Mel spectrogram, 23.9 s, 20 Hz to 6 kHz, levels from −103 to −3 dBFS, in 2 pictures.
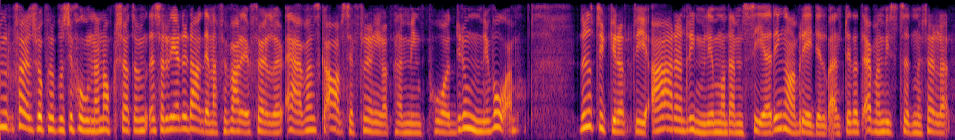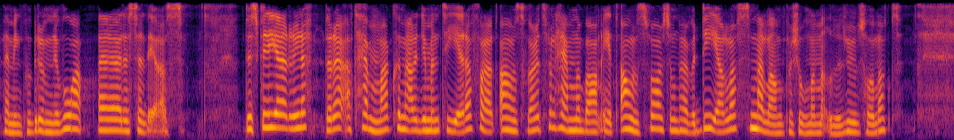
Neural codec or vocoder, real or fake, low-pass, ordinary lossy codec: autoencoder, 44.1 kHz, a latent of 192 numbers a frame, MeloTTS; fake; 5.4 kHz; none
